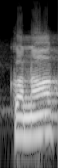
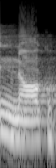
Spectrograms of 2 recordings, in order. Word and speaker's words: knock: KNOCK, तो इसे कनॉक आपको नहीं पढ़ना है, इसे नॉक पढ़ना है। क्या पढ़ना है प्यारे बच्चों? नॉक है। इसे कनॉक नहीं नॉक पढ़ेंगे।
